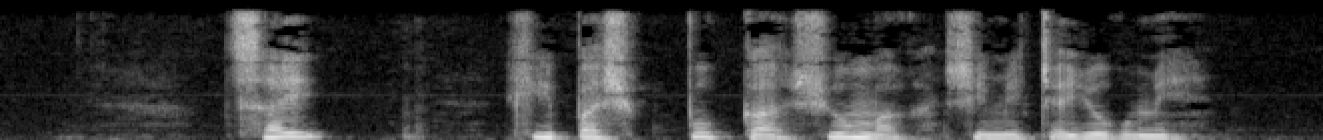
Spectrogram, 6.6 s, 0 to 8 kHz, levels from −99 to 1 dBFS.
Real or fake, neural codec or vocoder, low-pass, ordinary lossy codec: real; none; 7.2 kHz; MP3, 48 kbps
